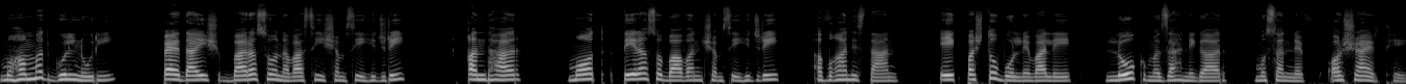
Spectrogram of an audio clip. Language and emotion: Urdu, neutral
